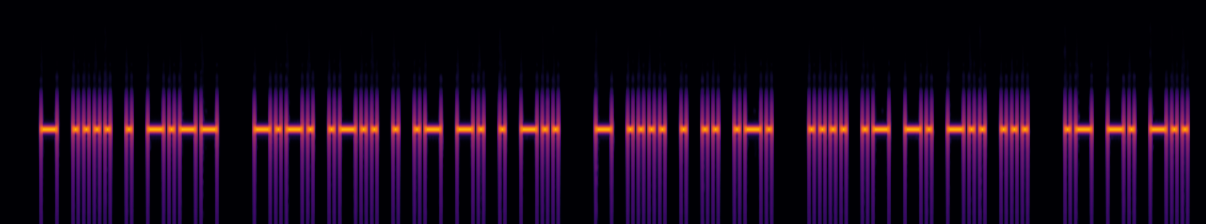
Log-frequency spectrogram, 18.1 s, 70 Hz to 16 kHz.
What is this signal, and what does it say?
Morse code, heard as a keyed tone, about 15 wpm, 700 Hz. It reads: THEY CLEANED THEIR HANDS AND
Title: A Sound Of Thunder 15wpm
